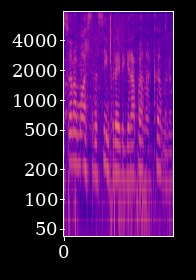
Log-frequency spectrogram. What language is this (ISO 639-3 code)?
por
